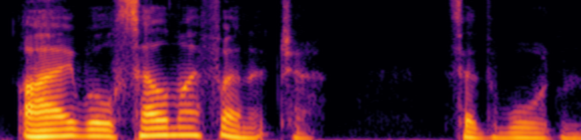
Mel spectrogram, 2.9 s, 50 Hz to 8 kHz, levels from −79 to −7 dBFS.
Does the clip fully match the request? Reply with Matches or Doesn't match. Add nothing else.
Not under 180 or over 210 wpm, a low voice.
Doesn't match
